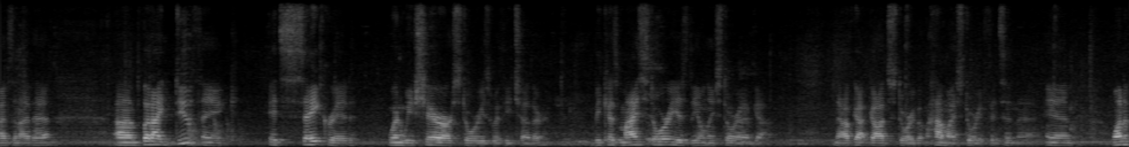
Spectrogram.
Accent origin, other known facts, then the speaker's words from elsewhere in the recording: Warren, Michigan, United States; also born or lived in Kansas; I grew up, I was born right outside of Detroit, Michigan, in a little place called Warren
